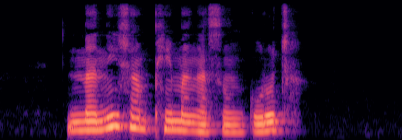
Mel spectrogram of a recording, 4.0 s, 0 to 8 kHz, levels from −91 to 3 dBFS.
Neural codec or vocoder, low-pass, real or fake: none; 7.2 kHz; real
